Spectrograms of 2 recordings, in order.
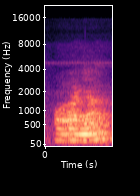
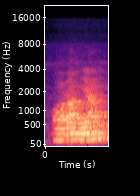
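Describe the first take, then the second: The two takes are said the same way.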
